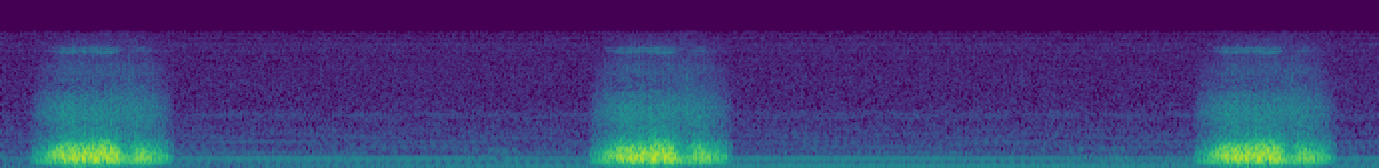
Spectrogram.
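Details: Three slow, deep breaths through a stethoscope over the anterior chest during a systematic auscultation demonstration, patient breathing deeply, soft and even: normal breath sounds.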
